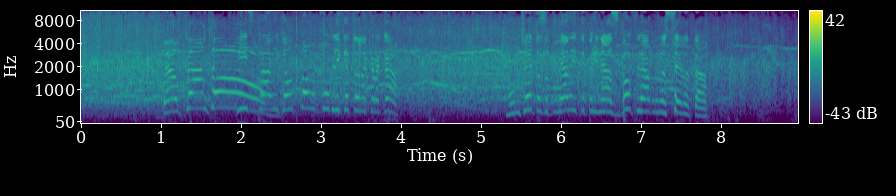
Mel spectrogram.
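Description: Young women sing loudly through microphones over the crowd.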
